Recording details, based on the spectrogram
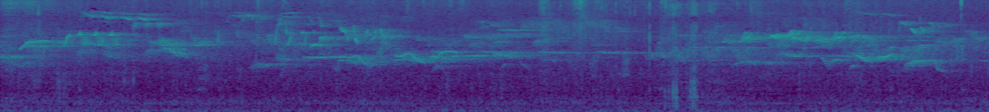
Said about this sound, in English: Sounds beautiful, doesn't it? Yeah, beautiful. Hang on. The bird song, the bird song.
